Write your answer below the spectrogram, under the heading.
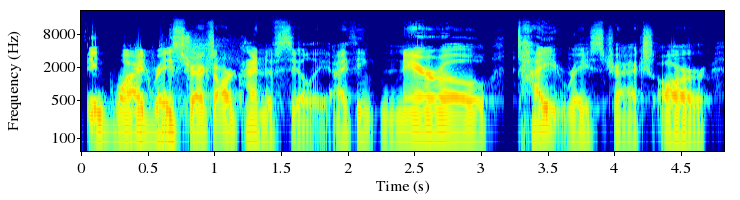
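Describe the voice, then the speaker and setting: A man's voice: medium pitch, moderate pace, fairly bright tone, dry recording. Male American podcast co-host, mid-range voice, conversational debater of racing matters, dry close recording. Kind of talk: casual motorsport podcast discussion.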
